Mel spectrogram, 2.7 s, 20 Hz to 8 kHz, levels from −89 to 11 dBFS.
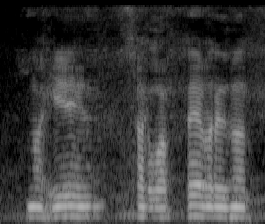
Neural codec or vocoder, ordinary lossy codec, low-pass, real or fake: codec, 44.1 kHz, 3.4 kbps, Pupu-Codec; MP3, 64 kbps; 7.2 kHz; fake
